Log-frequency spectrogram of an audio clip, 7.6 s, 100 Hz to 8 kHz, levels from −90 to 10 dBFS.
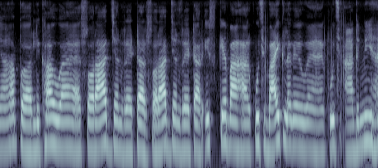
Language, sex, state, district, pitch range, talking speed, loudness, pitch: Hindi, male, Jharkhand, Palamu, 160-180 Hz, 150 wpm, -16 LUFS, 165 Hz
